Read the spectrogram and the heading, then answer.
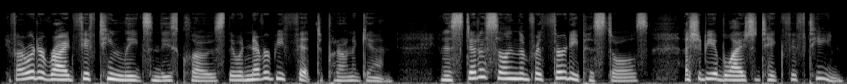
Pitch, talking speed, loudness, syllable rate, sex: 215 Hz, 240 wpm, -17 LUFS, 6.5 syllables/s, female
